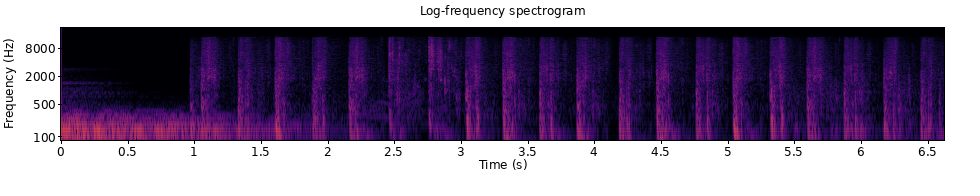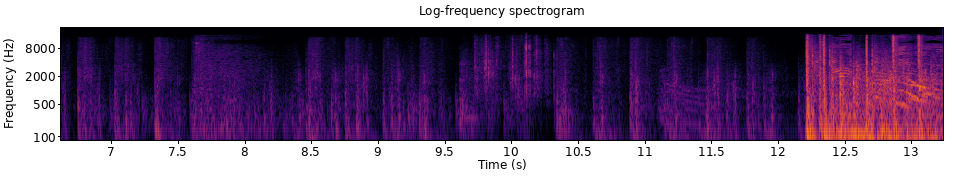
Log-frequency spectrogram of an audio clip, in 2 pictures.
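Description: Footsteps run quickly and steadily on hard ground.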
